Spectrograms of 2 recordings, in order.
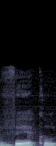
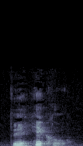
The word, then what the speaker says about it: vehicle: Yes, that's another example of silent H in English. Though not always in America. I have American friends who sound the H and say vehicle, whereas here the H finds its voice only in the adjective vehicular, when the stress moves to the second syllable and the first changes its vowel sound from long E1 to short E3.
